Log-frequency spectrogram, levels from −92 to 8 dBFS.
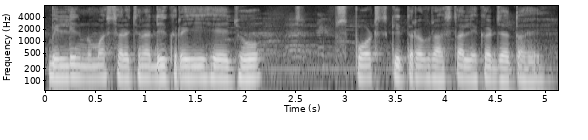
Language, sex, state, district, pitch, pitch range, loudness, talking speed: Hindi, male, Uttar Pradesh, Lalitpur, 120 Hz, 115-120 Hz, -14 LUFS, 165 wpm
